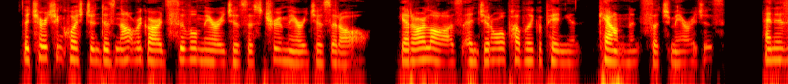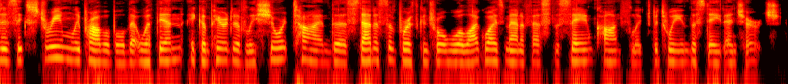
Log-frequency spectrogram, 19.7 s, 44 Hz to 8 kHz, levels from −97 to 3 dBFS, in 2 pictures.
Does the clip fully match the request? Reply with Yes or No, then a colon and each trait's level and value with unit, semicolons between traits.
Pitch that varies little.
Yes: narrow, 2.3 semitones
